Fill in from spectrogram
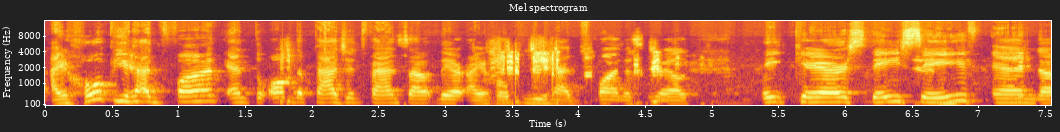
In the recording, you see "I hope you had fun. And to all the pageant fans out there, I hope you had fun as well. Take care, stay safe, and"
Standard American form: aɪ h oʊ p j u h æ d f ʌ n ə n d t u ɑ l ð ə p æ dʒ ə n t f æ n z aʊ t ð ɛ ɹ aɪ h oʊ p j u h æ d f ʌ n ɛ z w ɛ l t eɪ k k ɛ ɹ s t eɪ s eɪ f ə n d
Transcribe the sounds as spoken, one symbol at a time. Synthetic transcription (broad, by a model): aɪ h oʊ p j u h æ d f ʌ n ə n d t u ɑ l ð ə p æ dʒ ə n t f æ n s aʊ t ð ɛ ɹ aɪ h oʊ p j u h æ d f ʌ n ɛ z w ɛ l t eɪ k k ɛ ɹ s t eɪ s eɪ f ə n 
